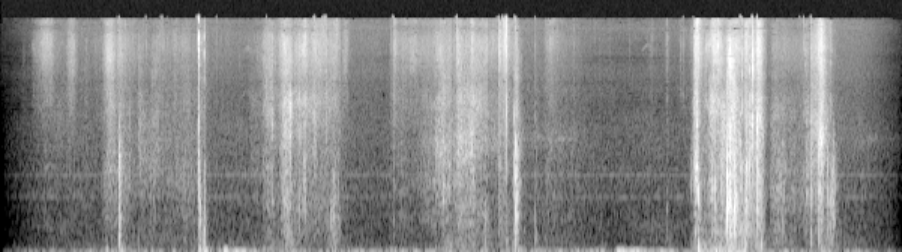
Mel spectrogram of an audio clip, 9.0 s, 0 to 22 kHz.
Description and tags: Paper Sketchbook Page Flips 1
Flipping through the pages of a heavy stock paper sketchbook.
